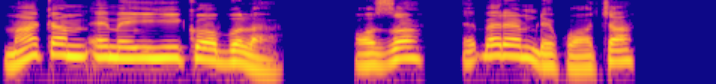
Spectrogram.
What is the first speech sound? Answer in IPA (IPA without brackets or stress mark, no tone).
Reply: m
